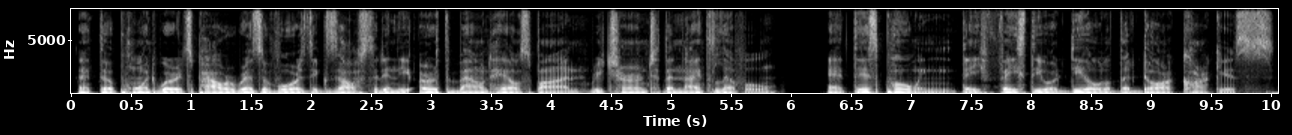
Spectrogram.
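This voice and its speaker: A man performing a grave, clinical narrator who reads a demon-hunting manual in a measured, formal, gravelly voice, as scripted comic-dub narration. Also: very deep voice, steady tone, warm tone, no room sound, clean studio sound, heavily acted. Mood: cold, instructive.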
